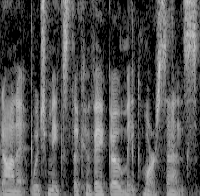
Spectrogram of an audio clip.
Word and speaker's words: Kaweco: It's Kaweco. And I did not pay attention to the fact that it's German.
